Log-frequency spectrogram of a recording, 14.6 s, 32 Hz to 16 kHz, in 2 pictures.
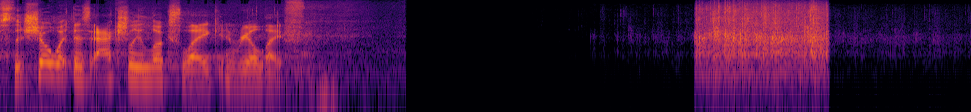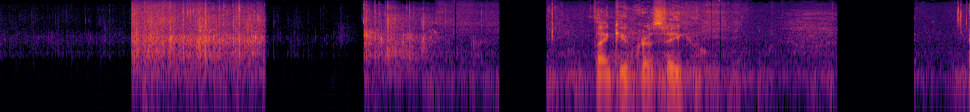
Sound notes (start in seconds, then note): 5.1 applause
